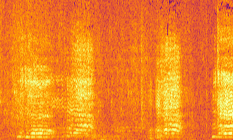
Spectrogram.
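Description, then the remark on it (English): Several goats, kept and milked in a large barn at the University of Wyoming Stock Farm, bleat in a loose overlapping chorus, each call a wavering, nasal cry of about a second, fairly loud over a steady barn background hum. “And that's where the goats come in.”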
